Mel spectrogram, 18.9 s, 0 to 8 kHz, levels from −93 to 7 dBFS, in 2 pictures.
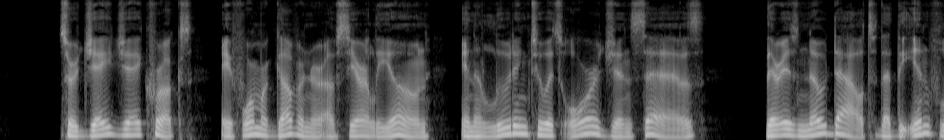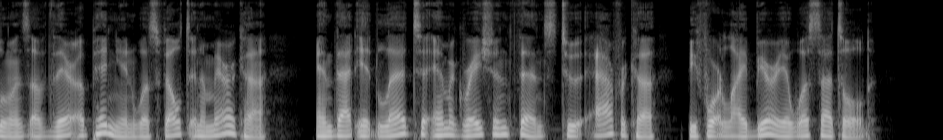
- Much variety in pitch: No, average, 5.0 semitones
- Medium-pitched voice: No, low, 110 Hz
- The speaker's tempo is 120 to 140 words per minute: Yes, slow, 135 wpm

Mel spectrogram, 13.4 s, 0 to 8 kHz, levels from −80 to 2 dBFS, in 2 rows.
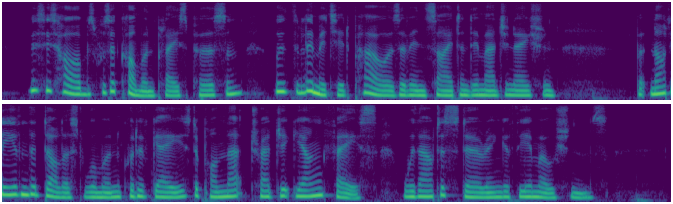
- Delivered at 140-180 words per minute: Yes, average, 150 wpm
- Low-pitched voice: No, medium, 165 Hz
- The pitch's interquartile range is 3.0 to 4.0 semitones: No, average, 4.7 semitones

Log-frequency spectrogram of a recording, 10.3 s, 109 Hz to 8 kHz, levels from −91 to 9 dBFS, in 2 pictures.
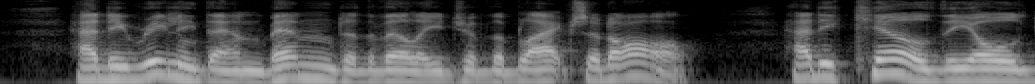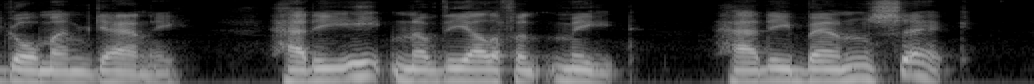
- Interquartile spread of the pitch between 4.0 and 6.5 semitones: No, average, 3.3 semitones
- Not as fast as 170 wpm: No, average, 175 wpm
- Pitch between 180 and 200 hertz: No, low, 115 Hz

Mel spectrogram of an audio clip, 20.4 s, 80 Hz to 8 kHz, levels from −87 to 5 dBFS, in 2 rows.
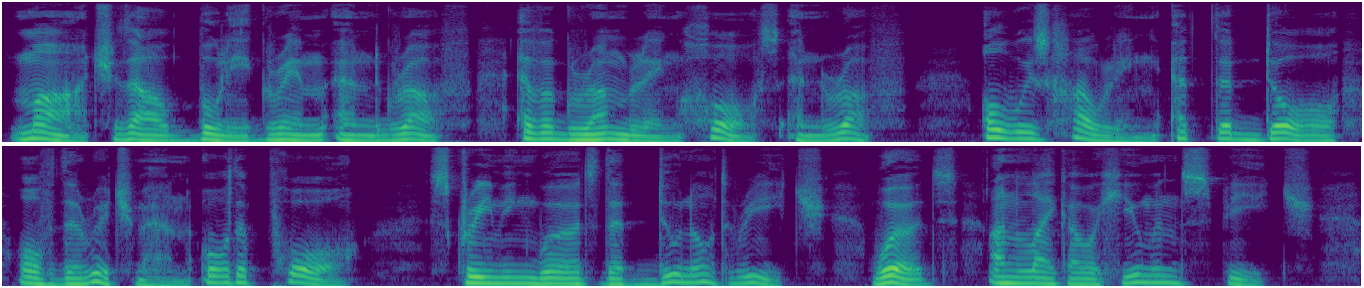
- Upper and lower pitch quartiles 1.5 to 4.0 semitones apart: No, average, 4.5 semitones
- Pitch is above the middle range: No, low, 120 Hz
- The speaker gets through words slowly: Yes, slow, 100 wpm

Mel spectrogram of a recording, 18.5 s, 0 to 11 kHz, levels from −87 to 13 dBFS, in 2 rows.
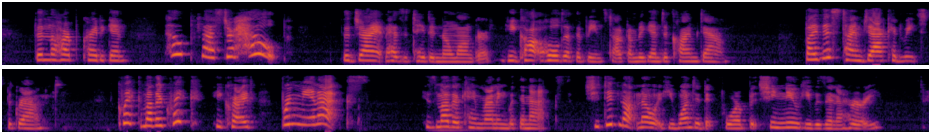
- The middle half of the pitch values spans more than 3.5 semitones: Yes, average, 4.8 semitones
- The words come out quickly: Yes, fast, 215 wpm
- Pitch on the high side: Yes, high, 245 Hz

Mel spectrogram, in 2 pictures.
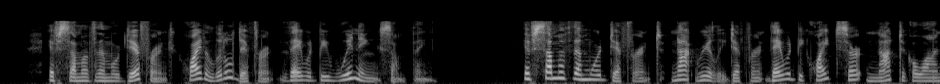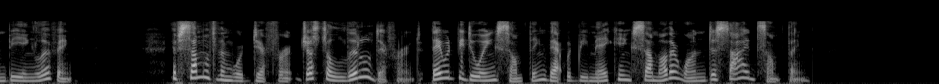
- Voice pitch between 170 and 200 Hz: Yes, high, 190 Hz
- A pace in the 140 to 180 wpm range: No, average, 190 wpm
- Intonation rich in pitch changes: Yes, wide, 5.8 semitones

